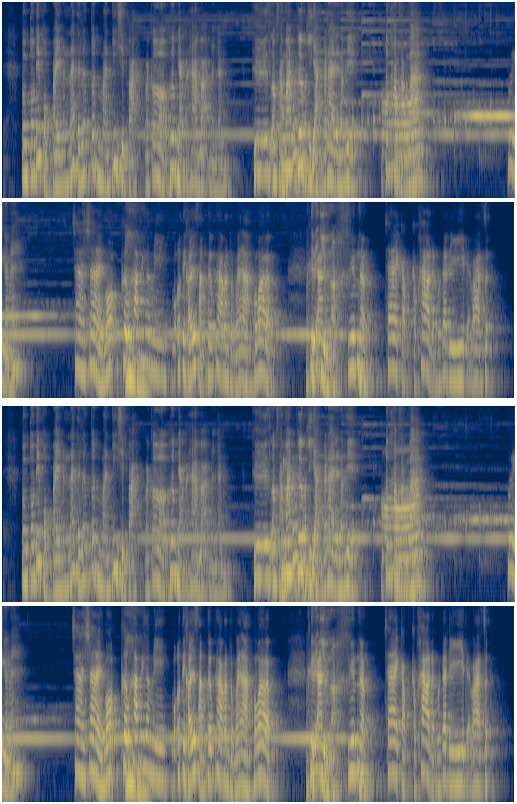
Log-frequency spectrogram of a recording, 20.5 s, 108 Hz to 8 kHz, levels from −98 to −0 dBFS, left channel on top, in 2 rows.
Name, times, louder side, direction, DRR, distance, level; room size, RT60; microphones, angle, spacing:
voice 1, 0.4-4.5 5.0-7.1 7.7-8.4 10.3-10.6 12.7-13.1 16.3-17.6, equal, ahead, 4 dB, 0.6 m, -30 dB
sound 1, 2.6-17.1, left 3 dB, 65° left, 0.9 m, -37 dB
voice 2, 5.6-6.1 7.6-8.4 10.1-10.5 11.7-15.6 16.4-16.7 17.2-17.5 18.0-20.0, right 3 dB, 70° right, 9 dB, 0.9 m, -27 dB
12.0 x 6.1 x 2.9 m, 0.68 s
head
